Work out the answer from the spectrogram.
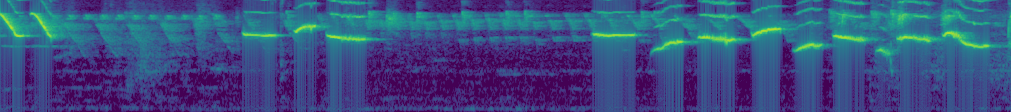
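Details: Atlantic canary song: after scattered high notes, a clear run of rapidly repeated downslurred whistles, each phrase short and sweet, delivered about three per second.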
